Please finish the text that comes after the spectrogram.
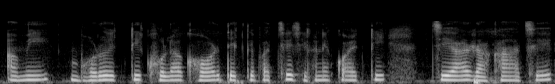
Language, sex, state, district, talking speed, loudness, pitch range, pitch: Bengali, female, West Bengal, Cooch Behar, 130 wpm, -19 LUFS, 195-210 Hz, 200 Hz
